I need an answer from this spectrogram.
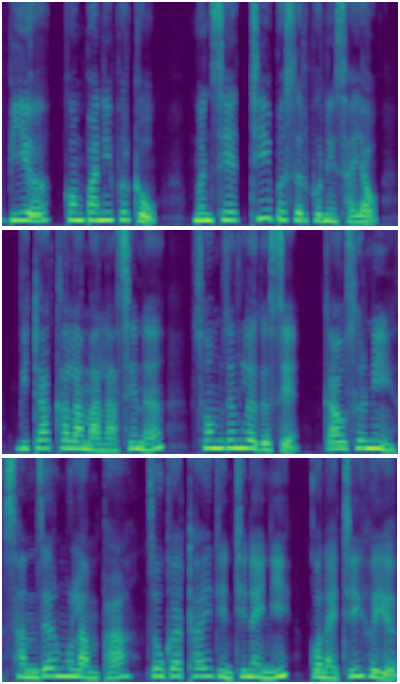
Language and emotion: Bodo, neutral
